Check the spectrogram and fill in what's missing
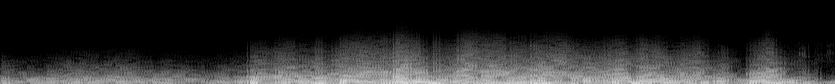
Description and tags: A recording of wind using the Zoom H6 with the included XY mic and a pitch change to try to make it sound more mechanical.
